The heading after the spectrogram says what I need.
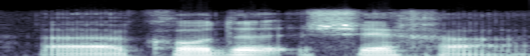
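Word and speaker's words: קָדְשֶׁךָ: 하르 코드쇼 요 코데시는 이제 오로 발음해야 되죠. 코드시하 주의 성소죠. 주의 성소. 그래서 요 발음만 오홀레하하고 코드 셰하 요것만 발음하면은 나머지는 이제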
